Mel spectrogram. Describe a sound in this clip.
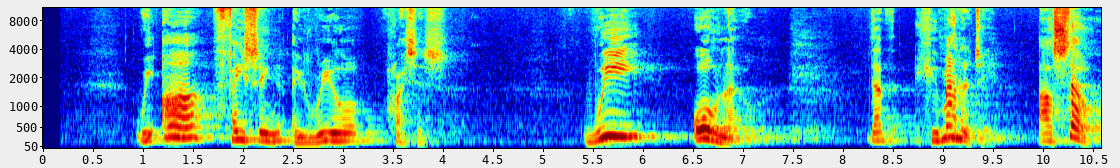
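An elderly man speaks with animation into a microphone in a large echoing hall.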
